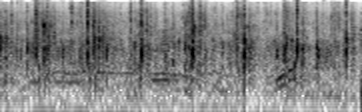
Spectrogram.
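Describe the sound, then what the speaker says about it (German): A crowd at an anniversary celebration of the Ernstbrunn–Korneuburg local railway gives moderate, continuous clapping with scattered louder claps, while voices talk over it. "Zunächst einmal Applaus"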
